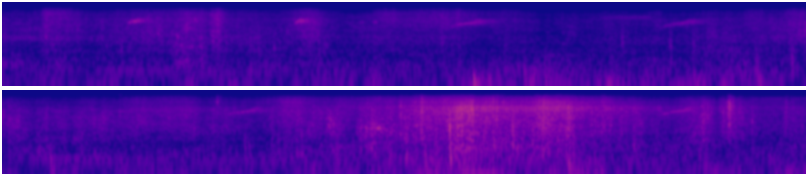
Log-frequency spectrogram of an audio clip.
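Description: Short rising chirps from a bird, repeating about once a second, with a louder burst of rustling about six seconds in.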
